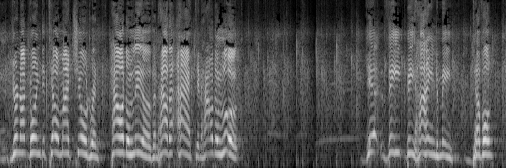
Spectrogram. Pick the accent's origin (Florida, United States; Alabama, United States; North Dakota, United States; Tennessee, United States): Alabama, United States; Birmingham; I grew up poor. I was so poor. I grew up in Birmingham, Alabama, and I lived in a rough neighborhood.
